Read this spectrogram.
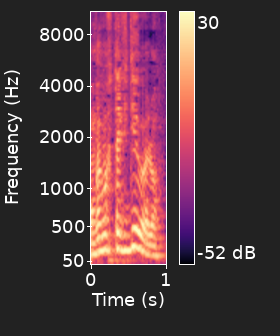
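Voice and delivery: ordinary delivery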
